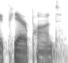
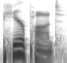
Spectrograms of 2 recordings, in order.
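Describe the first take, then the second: First: "Pierpont" as pee-AIR-pont; pee-AIR pronunciation. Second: "Pierpont" starting like a boat pier; PIER pronunciation. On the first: Co-host allowing the reporter's version, pee-AIR pronunciation. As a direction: say "Pierpont" with a French-style Pierre at the front. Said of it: "I could see why you'd say". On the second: Co-host giving the version he expected, PIER pronunciation. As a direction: say "Pierpont" as two syllables, PEER-pont. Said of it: "I always thought it was pronounced". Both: Shown as a demonstration.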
